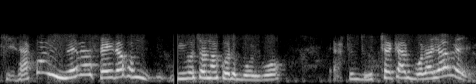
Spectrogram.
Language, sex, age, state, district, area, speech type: Bengali, female, 60+, West Bengal, Darjeeling, rural, conversation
